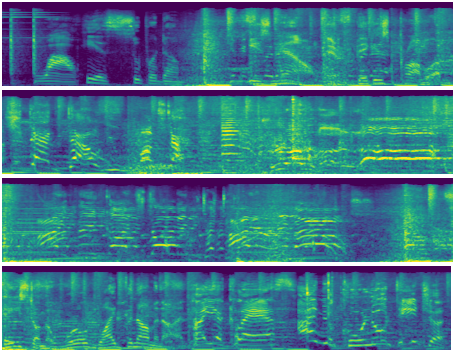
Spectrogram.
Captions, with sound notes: Wow, he is super dumb. ...is now their biggest problem. Stand down, you monster! [honk] Tra-La-Laa! I think I'm starting to tire him out! Hiya, class! I'm your cool new teacher!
